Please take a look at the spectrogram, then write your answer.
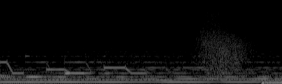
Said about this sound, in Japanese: あなたは今海の中にいる。光の届かない薄暗い深海の中にいる。あなたの耳には泡の音と私の声だけが響き渡る。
